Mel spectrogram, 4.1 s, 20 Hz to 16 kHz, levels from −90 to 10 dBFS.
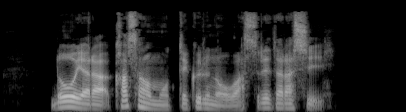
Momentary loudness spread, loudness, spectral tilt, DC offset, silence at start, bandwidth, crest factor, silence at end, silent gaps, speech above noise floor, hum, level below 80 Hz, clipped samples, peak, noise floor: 11 LU; -25 LUFS; -3 dB/octave; under 0.1%; 0.55 s; 11.5 kHz; 24 dB; 0.85 s; none; 62 dB; none; -66 dBFS; under 0.1%; -4 dBFS; -87 dBFS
